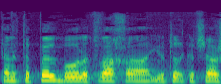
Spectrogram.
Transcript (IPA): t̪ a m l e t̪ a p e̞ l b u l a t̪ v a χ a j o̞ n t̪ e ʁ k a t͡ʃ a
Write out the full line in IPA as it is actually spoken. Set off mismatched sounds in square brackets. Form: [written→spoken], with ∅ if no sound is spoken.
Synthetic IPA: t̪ a [m→n] l e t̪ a p e̞ l b [u→o] l a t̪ v a χ a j o̞ [n→∅] t̪ e ʁ k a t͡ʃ a

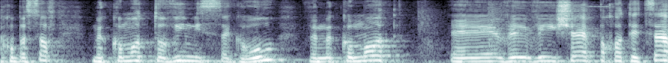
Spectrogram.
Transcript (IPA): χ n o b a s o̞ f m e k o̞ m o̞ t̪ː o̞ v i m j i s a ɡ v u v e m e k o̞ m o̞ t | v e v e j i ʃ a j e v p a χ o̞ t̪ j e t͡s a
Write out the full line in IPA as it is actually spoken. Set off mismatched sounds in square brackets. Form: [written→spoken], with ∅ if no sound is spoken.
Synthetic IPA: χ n [o→u] b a s o̞ f m e k o̞ m o̞ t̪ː o̞ v i m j i s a ɡ [v→ʁ] u v e m e k o̞ m o̞ t | v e v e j i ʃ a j e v p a χ o̞ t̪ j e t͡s a

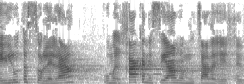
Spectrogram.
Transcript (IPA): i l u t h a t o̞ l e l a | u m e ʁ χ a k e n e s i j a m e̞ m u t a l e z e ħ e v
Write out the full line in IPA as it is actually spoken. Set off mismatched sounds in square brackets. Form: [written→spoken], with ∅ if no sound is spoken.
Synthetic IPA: i l u t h a [t→s] o̞ l e l a | u m e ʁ χ a k [e→a] n e s i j a m e̞ m u [t→t͡s] a l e [z→ʁ] e [ħ→χ] e v

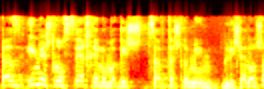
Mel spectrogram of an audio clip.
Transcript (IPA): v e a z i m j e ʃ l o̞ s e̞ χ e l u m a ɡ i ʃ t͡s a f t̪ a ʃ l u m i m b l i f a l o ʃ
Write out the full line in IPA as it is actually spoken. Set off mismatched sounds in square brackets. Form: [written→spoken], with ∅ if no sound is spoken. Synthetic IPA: v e a z i m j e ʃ l o̞ s e̞ χ e l u m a ɡ i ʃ t͡s a [f→v] t̪ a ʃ l u m i m b l i [f→ʃ] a l o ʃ

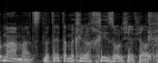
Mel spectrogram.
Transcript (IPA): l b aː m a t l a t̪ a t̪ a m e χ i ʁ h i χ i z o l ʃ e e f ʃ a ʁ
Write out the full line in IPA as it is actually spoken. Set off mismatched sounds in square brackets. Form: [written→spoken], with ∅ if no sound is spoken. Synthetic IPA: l [b→m] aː m a [t→t͡s] l a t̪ [a→e] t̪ a m e χ i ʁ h [i→a] χ i z o l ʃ e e f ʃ a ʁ

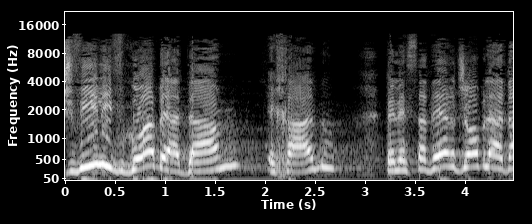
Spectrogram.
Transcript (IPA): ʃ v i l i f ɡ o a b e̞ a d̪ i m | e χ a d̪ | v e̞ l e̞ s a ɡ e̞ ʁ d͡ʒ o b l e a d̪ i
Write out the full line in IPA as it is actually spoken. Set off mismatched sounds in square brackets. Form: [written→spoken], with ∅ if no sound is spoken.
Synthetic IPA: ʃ v i l i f ɡ o a b e̞ a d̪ [i→a] m | e χ a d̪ | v e̞ l e̞ s a [ɡ→d] e̞ ʁ d͡ʒ o b l e a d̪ [i→a]

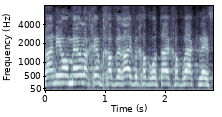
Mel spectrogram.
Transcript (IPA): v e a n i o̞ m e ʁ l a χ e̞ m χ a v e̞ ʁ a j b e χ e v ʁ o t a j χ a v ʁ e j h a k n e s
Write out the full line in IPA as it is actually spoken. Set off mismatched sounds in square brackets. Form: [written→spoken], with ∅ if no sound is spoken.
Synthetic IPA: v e a n i o̞ m e ʁ l a χ e̞ m χ a v e̞ ʁ a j [b→v] e χ [e→a] v ʁ o t a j χ a v ʁ e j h a k n e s

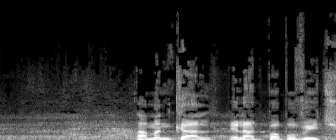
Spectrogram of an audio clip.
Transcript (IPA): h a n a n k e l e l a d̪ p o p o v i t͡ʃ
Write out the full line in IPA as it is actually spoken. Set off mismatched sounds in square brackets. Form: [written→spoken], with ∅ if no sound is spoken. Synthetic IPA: h a [n→m] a n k [e→a] l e l a d̪ p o p o v i t͡ʃ

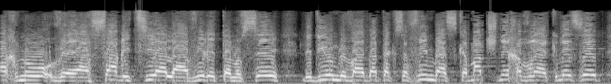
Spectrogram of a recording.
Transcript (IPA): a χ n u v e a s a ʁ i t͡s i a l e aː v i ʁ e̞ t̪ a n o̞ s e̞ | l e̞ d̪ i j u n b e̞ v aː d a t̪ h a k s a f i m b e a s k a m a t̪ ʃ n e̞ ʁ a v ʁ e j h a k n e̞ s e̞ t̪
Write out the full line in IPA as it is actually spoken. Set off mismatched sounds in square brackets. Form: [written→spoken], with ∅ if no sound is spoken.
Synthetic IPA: a χ n u v e a s a ʁ i t͡s i a l e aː v i ʁ e̞ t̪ a n o̞ s e̞ | l e̞ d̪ i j u n b e̞ v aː d a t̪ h a k s a f i m b e a s k a m a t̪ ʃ n e̞ [ʁ→χ] a v ʁ e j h a k n e̞ s e̞ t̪

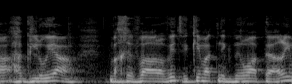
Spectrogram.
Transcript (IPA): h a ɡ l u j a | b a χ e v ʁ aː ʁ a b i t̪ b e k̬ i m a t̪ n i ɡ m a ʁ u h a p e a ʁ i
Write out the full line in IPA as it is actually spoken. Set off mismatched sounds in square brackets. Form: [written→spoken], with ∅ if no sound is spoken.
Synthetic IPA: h a ɡ l u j a | b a χ e v ʁ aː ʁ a [b→v] i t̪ [b→v] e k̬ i m a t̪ n i ɡ m [a→e] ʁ u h a p e a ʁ i

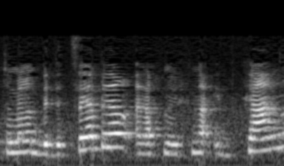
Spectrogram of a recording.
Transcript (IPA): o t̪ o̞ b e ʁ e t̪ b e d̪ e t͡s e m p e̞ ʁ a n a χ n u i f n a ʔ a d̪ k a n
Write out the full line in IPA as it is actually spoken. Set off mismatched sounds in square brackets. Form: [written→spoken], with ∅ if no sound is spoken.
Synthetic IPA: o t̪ o̞ [b→m] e ʁ e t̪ b e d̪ e t͡s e m [p→b] e̞ ʁ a n a χ n u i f n a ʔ [a→i] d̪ k a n

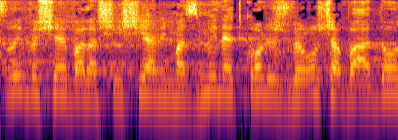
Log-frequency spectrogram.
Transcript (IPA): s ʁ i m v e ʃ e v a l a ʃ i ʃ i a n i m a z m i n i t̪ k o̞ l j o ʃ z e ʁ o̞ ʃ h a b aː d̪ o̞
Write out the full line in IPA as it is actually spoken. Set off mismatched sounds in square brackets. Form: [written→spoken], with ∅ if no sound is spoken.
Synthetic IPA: s ʁ i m v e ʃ e v a l a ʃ i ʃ i a n i m a z m i n [i→e] t̪ k o̞ l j o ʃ [z→v] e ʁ o̞ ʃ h a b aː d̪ o̞

